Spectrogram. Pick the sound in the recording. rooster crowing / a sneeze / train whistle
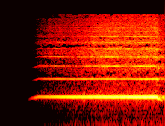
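train whistle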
